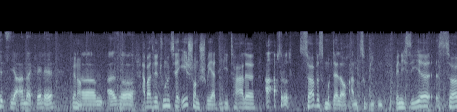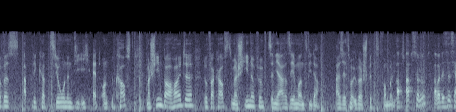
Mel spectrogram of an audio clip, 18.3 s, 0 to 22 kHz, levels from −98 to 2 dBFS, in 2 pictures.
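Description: No technical faults can be heard anywhere in the recording.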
